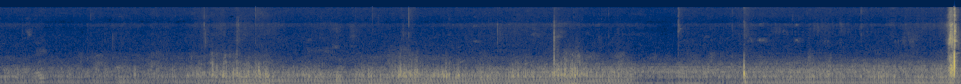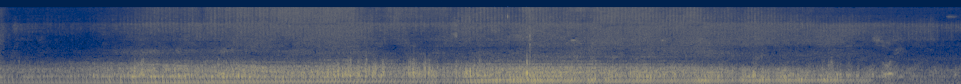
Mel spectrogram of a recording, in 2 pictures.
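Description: A golf driver striking a teed ball: one sharp, loud crack about twelve seconds in. Under it runs a steady low hum.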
